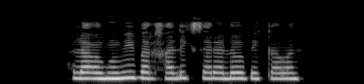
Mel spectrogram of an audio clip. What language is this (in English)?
Pashto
